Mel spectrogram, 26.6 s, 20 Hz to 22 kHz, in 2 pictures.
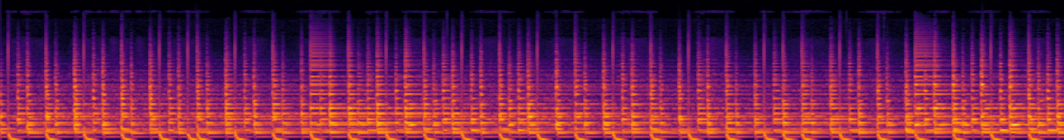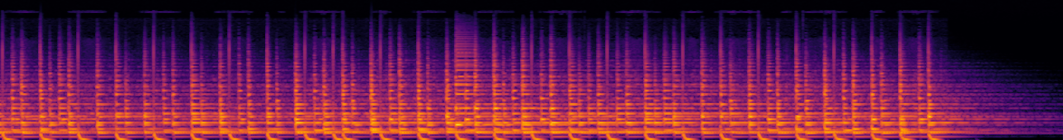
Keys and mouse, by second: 4.3 z, 4.9 click, 5.6 z, 6.3 s, 7.6-11.1 drag, 8.4 s, 10.4 s, 11.1-12.6 middle drag, 11.3 s, 12.6-25.1 drag, 14.3 KP_1, 14.5 KP_3, 14.7 KP_1, 16.0 shift+d, 21.1 KP_1, 21.3 KP_3, 23.0 shift+a, 24.4-26.5 typing, 25.1-26.5 middle drag.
